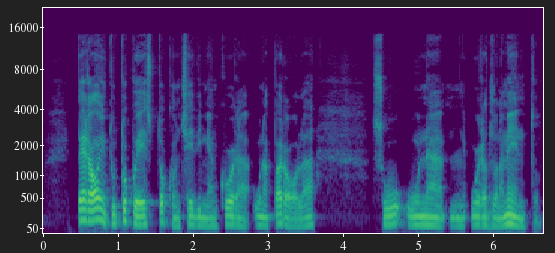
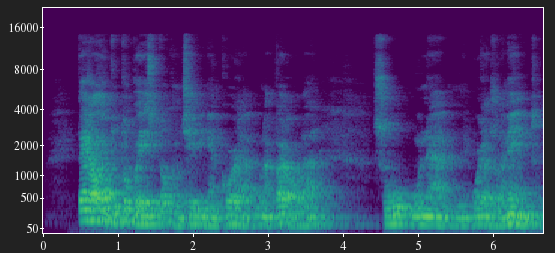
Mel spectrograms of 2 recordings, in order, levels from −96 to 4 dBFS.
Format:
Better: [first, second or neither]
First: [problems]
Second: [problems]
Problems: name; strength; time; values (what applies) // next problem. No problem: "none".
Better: first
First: none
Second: room echo; noticeable; dies away in 0.9 s // off-mic speech; far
